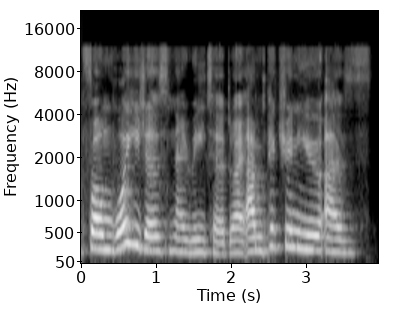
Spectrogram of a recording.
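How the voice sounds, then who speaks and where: A woman's voice: medium pitch, slow pace, warm tone. A woman from Ghana hosting an interview, asking friendly, encouraging questions. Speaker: interview host. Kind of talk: conversational interview.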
